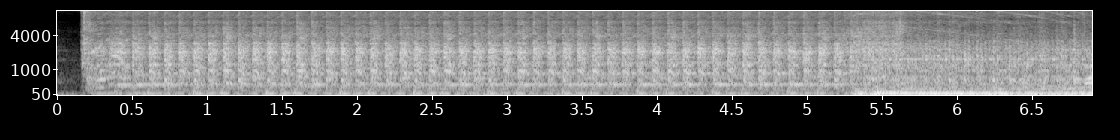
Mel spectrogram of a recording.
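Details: VW LT35 camper van laid up four years, needs engine rebuild, Volvo alternator fitted, after priming fuel: several seconds of steady cranking, then catches into even, firmer diesel idle clatter; engine starting.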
